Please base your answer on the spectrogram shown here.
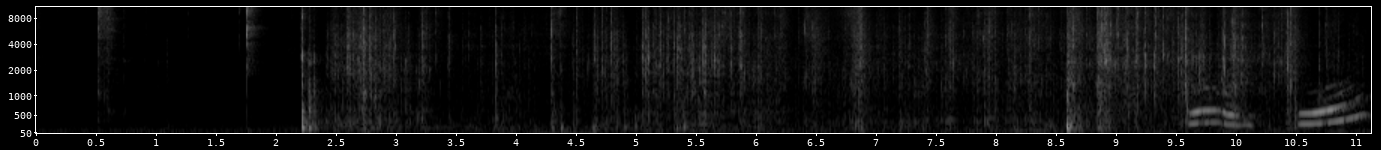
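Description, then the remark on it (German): Continuous crinkling and rustling of paper being folded and pressed while wrapping something, with sharp crackly bursts throughout and a few brief voiced sounds near the end. “Warte, dann hier das so umklappen.”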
